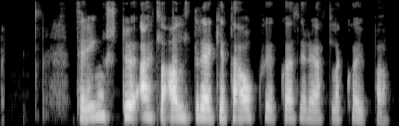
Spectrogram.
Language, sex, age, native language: Icelandic, female, 60-69, Icelandic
